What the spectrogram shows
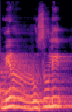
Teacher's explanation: मिरर जुबान में ही रह गया है नाक में तो जा ही नहीं रहा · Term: इदगाम बिला गुना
